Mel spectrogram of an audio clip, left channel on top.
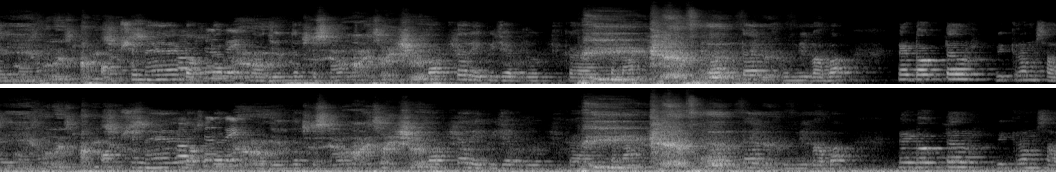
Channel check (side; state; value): right; noise; rumble, 3 dB below the sound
